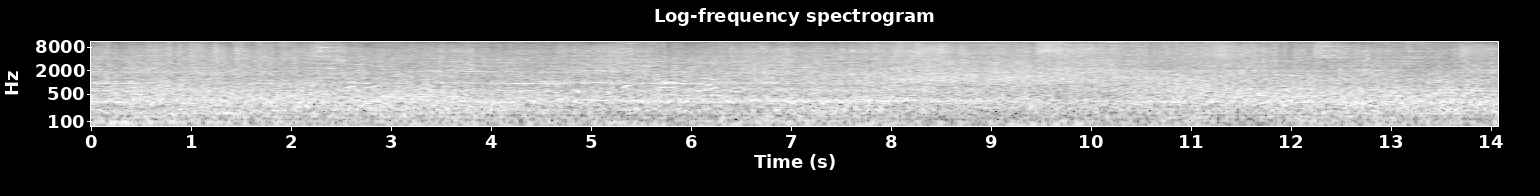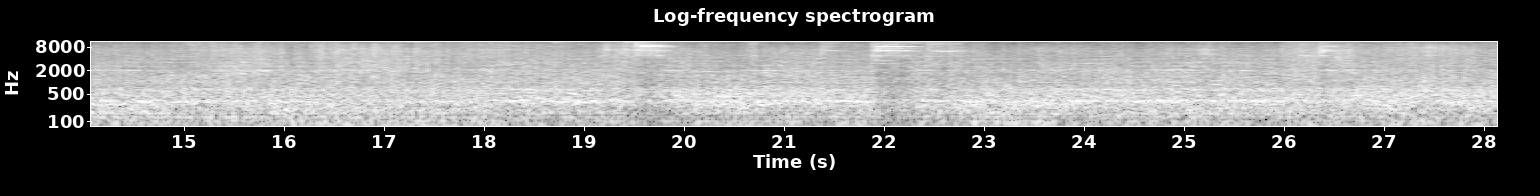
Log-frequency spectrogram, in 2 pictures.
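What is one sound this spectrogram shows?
Metal wheels squeal against the rails.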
